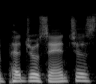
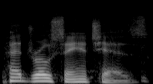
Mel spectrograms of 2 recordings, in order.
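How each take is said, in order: First: Said in the usual way. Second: Pedro Sanchez savored slowly, rising at the end; a slow, rising Pedro Sanchez, half laughing; playful drawn-out name. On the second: Pretend. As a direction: stretch out Pedro Sanchez, amused. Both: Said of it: "you could say Pedro Sanchez".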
